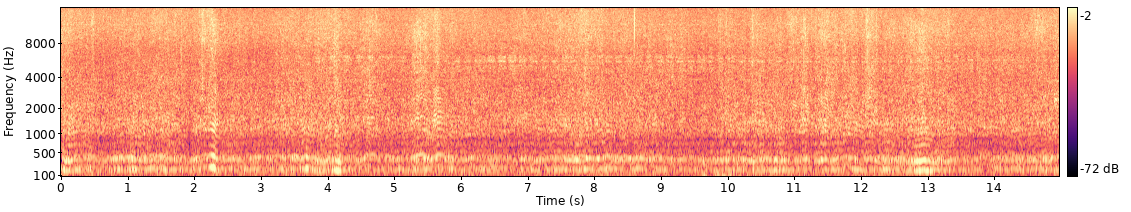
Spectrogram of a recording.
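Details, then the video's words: Hive swarm of bees in full flight, an even blanket of buzzing with low humming tones and scattered sharper buzzes as single insects zip past. "bees therapy swarm natural buzzing sound"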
